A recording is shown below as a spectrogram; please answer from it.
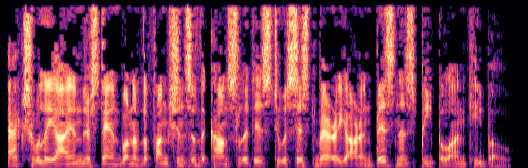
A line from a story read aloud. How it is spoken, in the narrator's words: His partner lady put in smoothly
